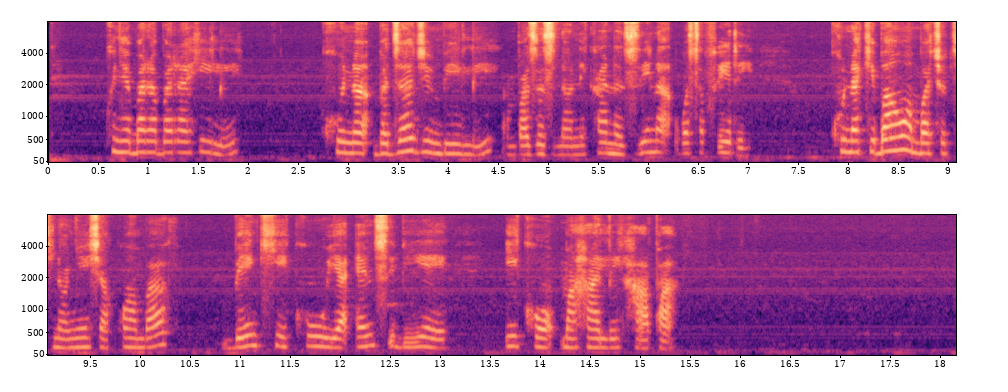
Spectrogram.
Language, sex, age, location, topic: Swahili, female, 18-24, Mombasa, government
